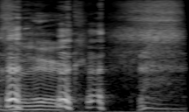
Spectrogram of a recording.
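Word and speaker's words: Luuke: him in the book, he was spelled with 2 U's. Luke. It's like Bruce Lee.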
